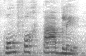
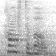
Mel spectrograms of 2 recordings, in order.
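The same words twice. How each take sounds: First: "confortable" with all four syllables, Portuguese style; wrong syllable by syllable. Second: "Comfortable" as "KUMF-tuh-bul", three short beats; correct English. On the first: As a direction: read it as it is spelled. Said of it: "a gente às vezes ainda diz". ("confortable" lido sílaba por sílaba, errado) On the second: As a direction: swallow the middle syllable. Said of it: "não é confortable". ("Comfortable" como "cãmf-ta-bol") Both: Shown as a demonstration.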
